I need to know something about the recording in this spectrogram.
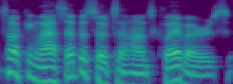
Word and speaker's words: Clevers: But we were just talking last episode to Hans Clevers, who I tried the Dutch pronunciation there, which maybe didn't come off so well. Hans Clevers.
